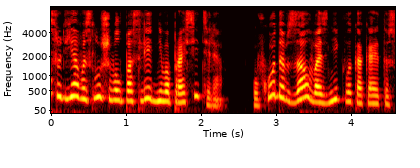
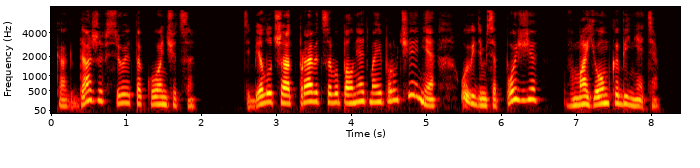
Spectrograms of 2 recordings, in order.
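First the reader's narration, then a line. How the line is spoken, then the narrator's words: Quiet. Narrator (Russian): Судья Ди тихо сказал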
